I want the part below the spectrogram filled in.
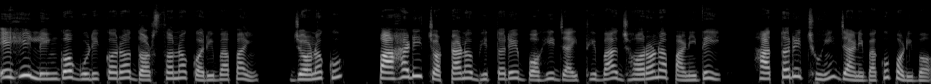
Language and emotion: Odia, neutral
